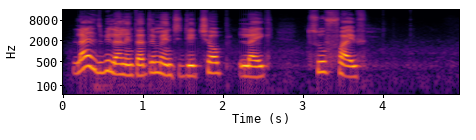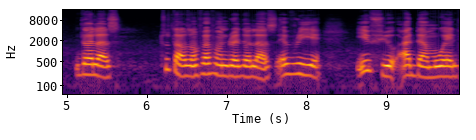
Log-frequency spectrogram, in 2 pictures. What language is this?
Nigerian Pidgin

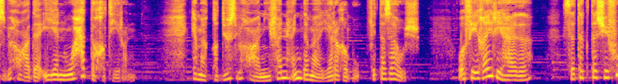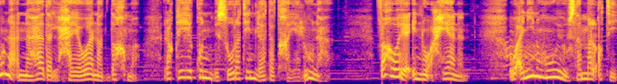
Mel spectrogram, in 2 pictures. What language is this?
Arabic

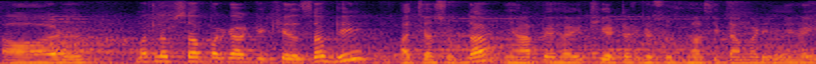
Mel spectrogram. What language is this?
Maithili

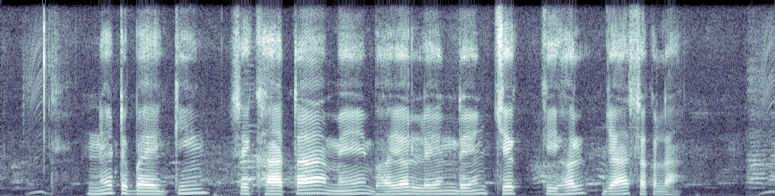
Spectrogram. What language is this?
Bhojpuri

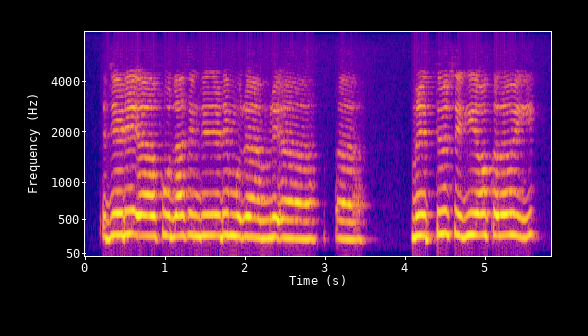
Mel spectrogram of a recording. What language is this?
Punjabi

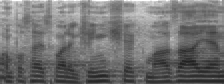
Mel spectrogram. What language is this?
Czech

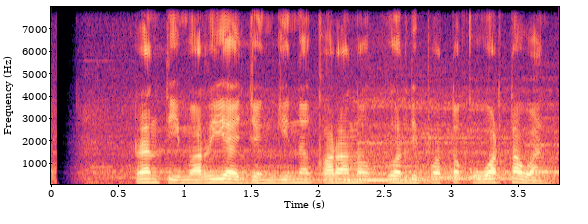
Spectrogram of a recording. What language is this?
Sundanese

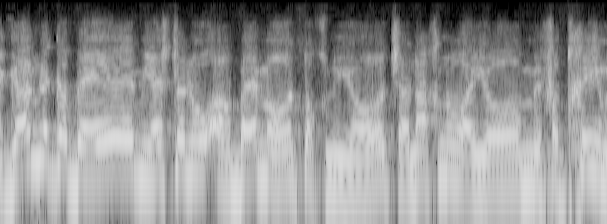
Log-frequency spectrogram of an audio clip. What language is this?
Hebrew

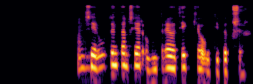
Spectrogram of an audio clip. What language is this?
Icelandic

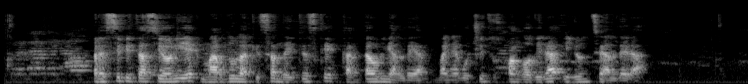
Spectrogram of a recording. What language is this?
Basque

